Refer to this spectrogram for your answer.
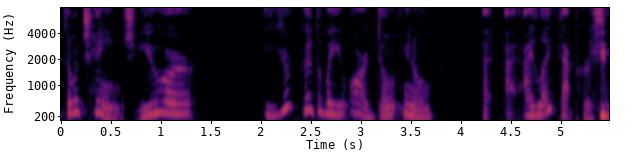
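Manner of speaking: soft, earnest, grave, quiet, serious sincerity. Retelling what he told her in the scene, imitating a quiet, serious delivery. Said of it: "He said it very quietly and very seriously".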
